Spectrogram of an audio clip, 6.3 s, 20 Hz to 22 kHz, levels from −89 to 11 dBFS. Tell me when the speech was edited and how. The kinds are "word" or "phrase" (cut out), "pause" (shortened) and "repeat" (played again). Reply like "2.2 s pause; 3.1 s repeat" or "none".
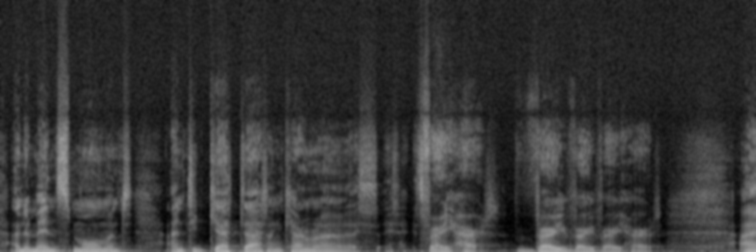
4.3 s word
